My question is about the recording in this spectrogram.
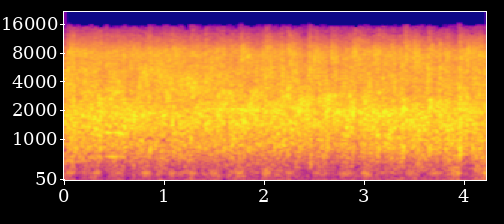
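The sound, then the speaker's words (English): A large crowd applauds and cheers steadily before the first singles match of the night, a dense wash of clapping that stays loud and even throughout with no voices standing out. “crowd hyped and ready for this one.”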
